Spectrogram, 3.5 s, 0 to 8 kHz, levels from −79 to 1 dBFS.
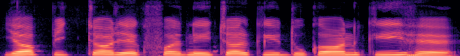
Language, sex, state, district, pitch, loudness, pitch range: Hindi, male, Bihar, Patna, 235 Hz, -17 LUFS, 230-245 Hz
